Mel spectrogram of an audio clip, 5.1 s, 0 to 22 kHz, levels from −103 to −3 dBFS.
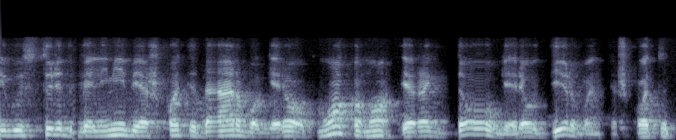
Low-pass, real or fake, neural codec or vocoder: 7.2 kHz; real; none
